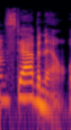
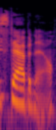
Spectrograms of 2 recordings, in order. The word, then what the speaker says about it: Stabenow: Stabenow. – Okay. Good. Debbie Stabenow.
